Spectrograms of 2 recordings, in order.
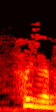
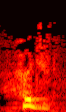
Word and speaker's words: حجر: طيب حجر ابن عدي، حجر عشان بعض ينطقها حجر في غلط، حجر ابن عدي، هناك اسم حجر موجود لكن ده اسمه حجر، حجر ابن عدي كندي، هو البخاري عده من التابعين، والصحيح أنه من الصحابة رضوان الله عليه.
